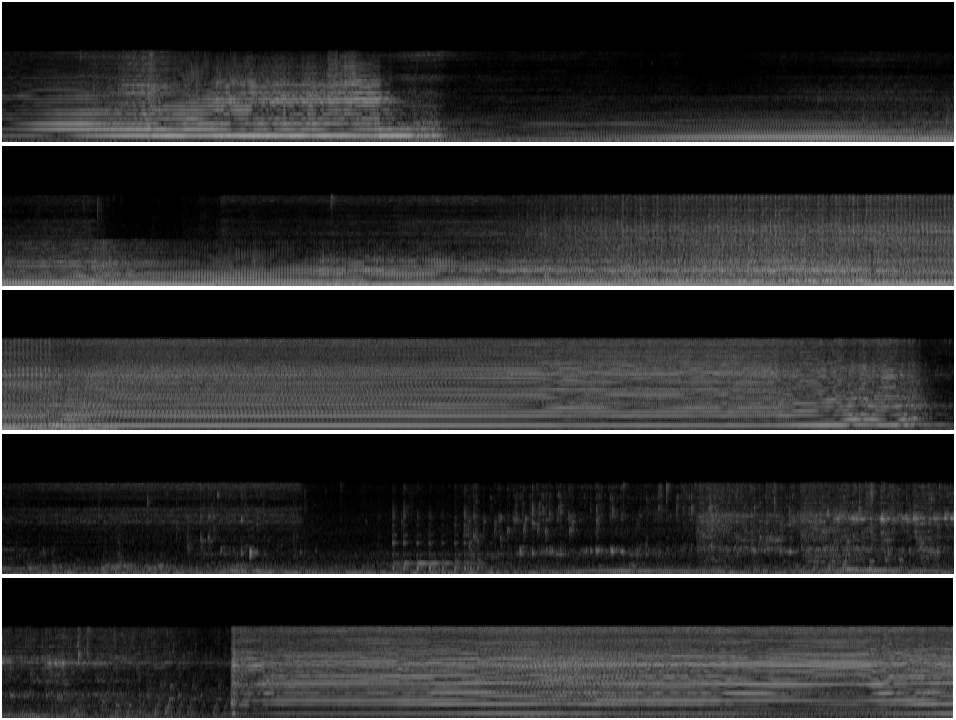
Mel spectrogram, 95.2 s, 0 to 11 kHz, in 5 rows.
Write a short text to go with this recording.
Sound of the water heater Mora in at Resslova 1. It makes these sounds always when there are some visitors - freaking them out with its merciless roar.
